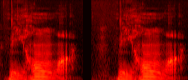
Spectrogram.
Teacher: It starts low, goes high, and goes back down again. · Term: nakadaka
